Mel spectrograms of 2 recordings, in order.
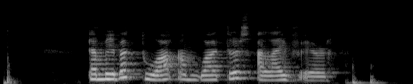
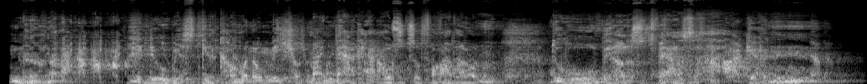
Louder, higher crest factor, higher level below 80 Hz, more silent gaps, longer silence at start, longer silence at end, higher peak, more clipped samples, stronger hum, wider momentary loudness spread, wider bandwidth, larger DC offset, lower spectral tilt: second, -24 LUFS vs -19 LUFS; about the same, 18 dB vs 18 dB; second, -50 dBFS vs -30 dBFS; neither; about the same, 0.05 s vs 0.1 s; first, 0.35 s vs 0.2 s; second, -8 dBFS vs -2 dBFS; neither; neither; first, 22 LU vs 6 LU; second, 6.4 kHz vs over 20 kHz; neither; first, -7 dB/octave vs -4 dB/octave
